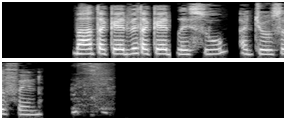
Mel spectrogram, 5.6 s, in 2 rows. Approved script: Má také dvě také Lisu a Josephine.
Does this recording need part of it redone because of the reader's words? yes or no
no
